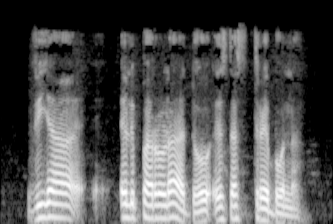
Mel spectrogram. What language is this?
Esperanto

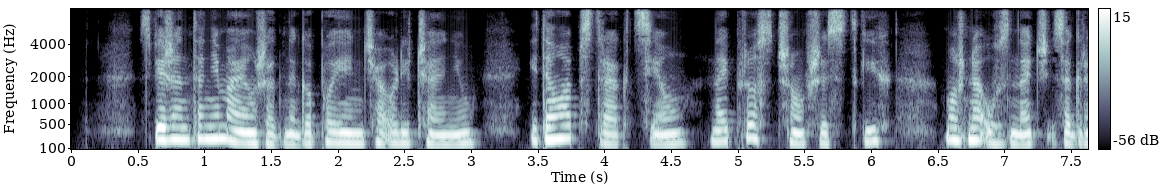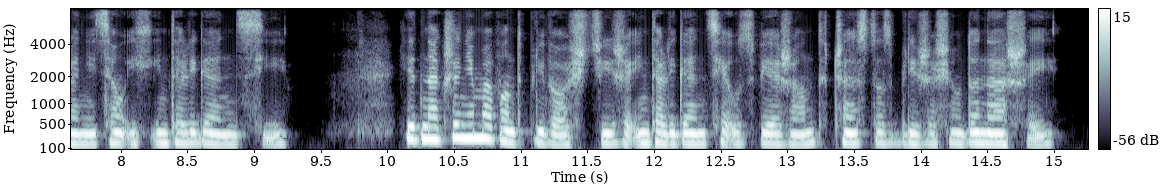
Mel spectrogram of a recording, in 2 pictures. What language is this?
Polish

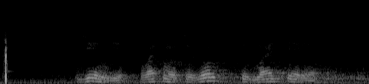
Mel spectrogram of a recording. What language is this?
Russian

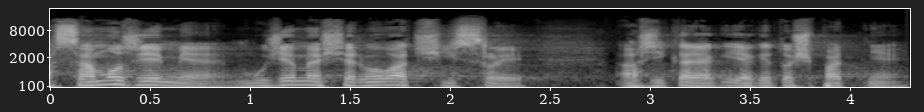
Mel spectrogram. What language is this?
Czech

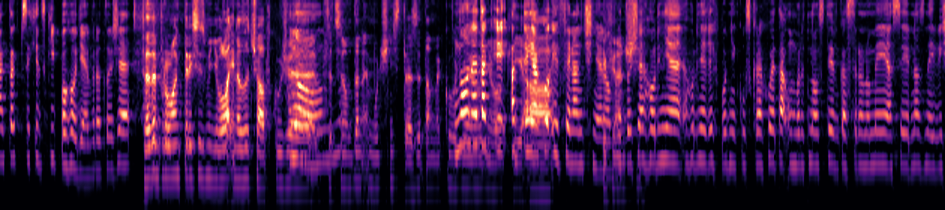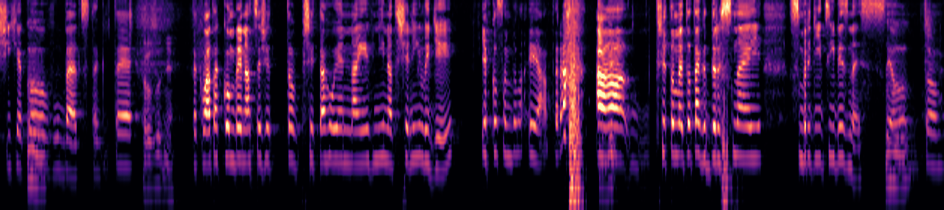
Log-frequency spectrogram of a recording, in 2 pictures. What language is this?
Czech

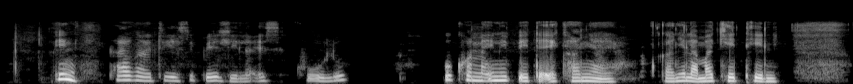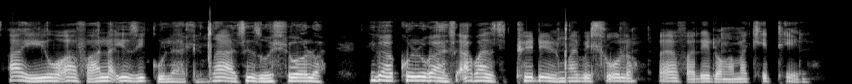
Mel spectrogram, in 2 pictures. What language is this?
North Ndebele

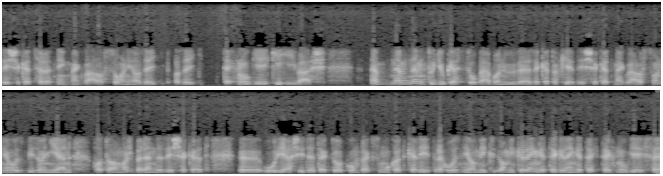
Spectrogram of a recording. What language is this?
Hungarian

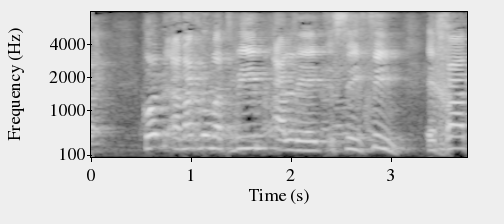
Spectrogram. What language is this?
Hebrew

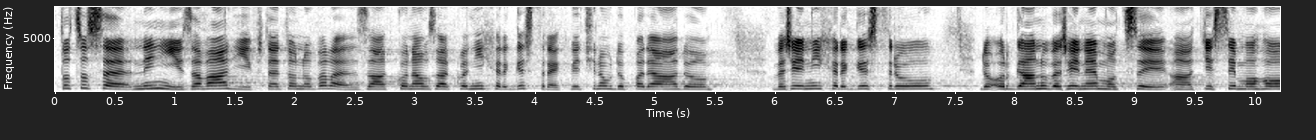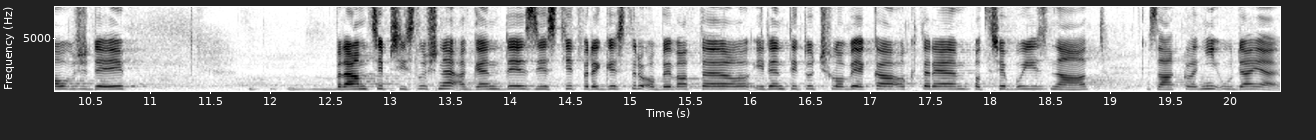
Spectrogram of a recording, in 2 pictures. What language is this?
Czech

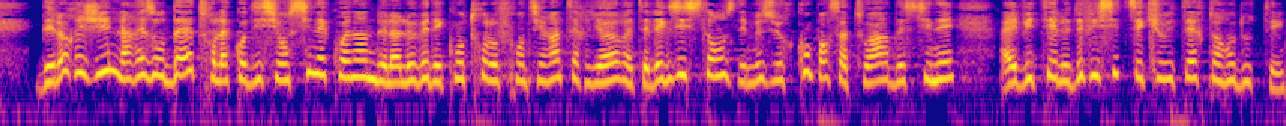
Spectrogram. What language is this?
French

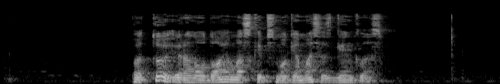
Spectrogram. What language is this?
Lithuanian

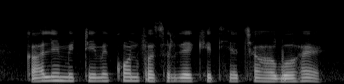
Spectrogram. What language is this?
Magahi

